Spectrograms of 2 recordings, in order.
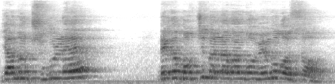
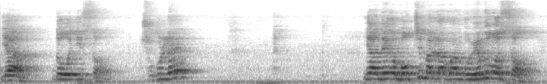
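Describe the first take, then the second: First: Hypothetical furious scolding, louder and higher; mock angry scolding. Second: Hypothetical furious scolding, a bit louder; mock angry scolding. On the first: Imagined angry God threatening Adam, mock fury. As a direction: bark it like an irate father. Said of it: "하나님 이렇게 하지 않으시고요". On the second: Imagined angry God scolding disobedient Adam, mock fury. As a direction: play an irate father catching his son. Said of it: "얼마나 열받으시겠습니까".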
